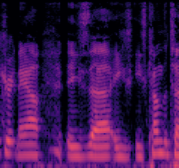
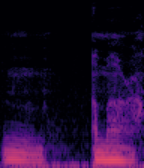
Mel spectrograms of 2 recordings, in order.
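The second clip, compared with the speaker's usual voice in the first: grand, stately, majestic, savoring intonation; 7 semitones lower, 9 dB quieter than usual. Showing how to say a favourite name: majestic-sounding voice. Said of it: "that sounded really majestic".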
